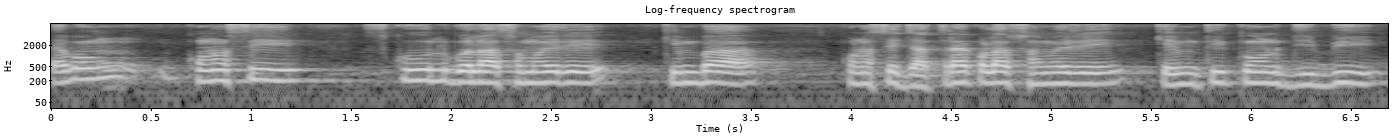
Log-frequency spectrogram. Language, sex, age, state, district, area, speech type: Odia, male, 45-60, Odisha, Jajpur, rural, spontaneous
